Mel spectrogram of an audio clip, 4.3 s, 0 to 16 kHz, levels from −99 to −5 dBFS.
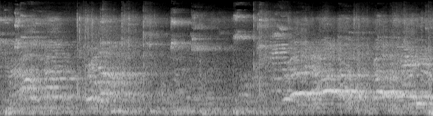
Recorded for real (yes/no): no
